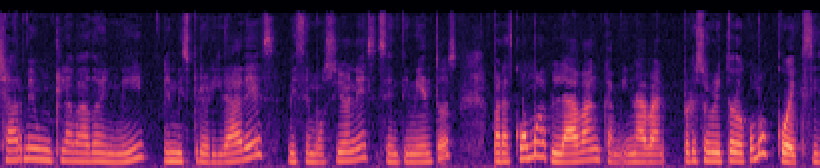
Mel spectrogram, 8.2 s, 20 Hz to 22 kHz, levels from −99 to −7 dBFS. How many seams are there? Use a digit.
3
